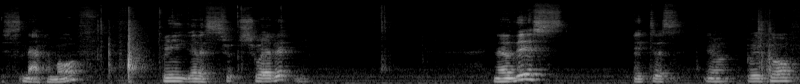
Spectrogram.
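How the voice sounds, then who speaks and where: A man's voice: medium pitch, expressive, slow, pauses often, a little mellow, a little hiss or hum. A man hosting a home cooking channel, chatting in a folksy, rambling way as he demonstrates a recipe in his kitchen. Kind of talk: casual cooking demo. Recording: echoey kitchen room.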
